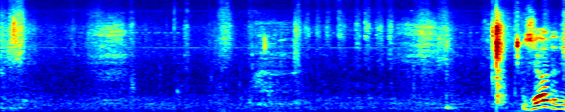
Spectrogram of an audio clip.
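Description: A hand smears thick paste across a board with a soft swishing.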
